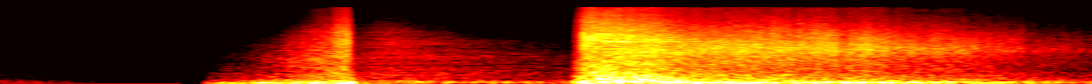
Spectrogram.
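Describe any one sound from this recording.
A deep whoosh sweeps past.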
